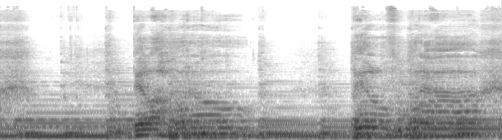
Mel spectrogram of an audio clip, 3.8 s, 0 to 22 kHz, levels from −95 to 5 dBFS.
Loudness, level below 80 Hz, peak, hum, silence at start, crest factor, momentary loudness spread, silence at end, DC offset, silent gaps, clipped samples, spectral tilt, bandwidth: -26 LUFS; -56 dBFS; -10 dBFS; none; 0 s; 16 dB; 6 LU; 0 s; under 0.1%; none; under 0.1%; -8.5 dB/octave; 18 kHz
